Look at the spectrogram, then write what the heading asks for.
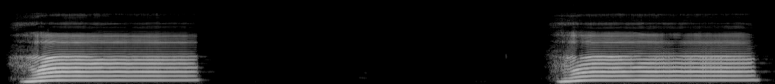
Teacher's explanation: یہ حلق کے نچلے حصے سے ادا کیا جاتا ہے. حلق کے نچلا حصہ یعنی جو سینے کے قریب تر ہوتا ہے اس کی ادائیگی وہاں سے ہوتی ہے.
